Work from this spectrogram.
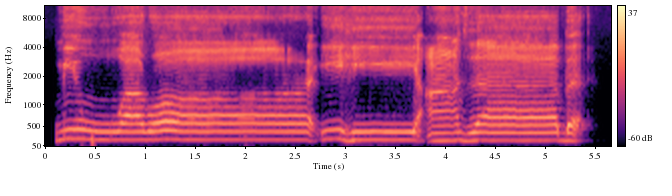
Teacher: Miu itu idgham bigunah karena nun sukun bertemu dengan waw dibaca dimasukkan dibaca dengung setengah dengung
